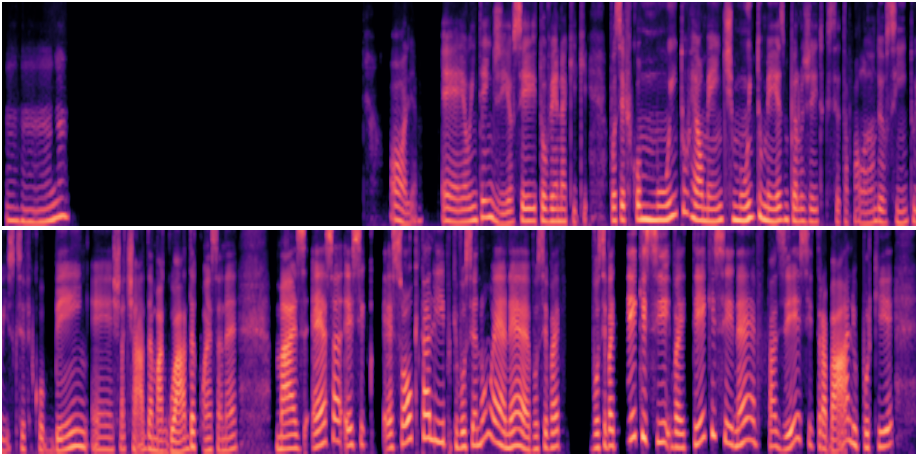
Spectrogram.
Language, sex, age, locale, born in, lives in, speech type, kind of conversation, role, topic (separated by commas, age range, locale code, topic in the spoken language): Portuguese, female, 50-54, pt-BR, Brazil, United States, conversation, advice, advisor, Como posso reconstruir a confiança em mim mesmo depois de um fracasso?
